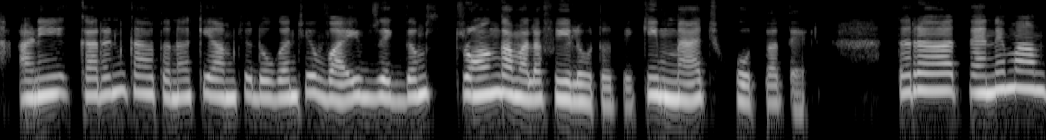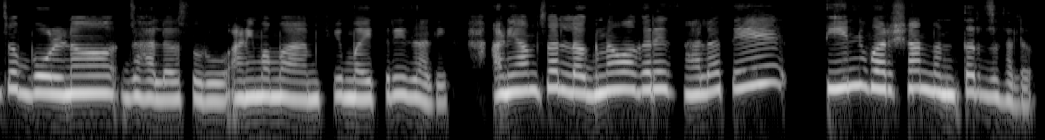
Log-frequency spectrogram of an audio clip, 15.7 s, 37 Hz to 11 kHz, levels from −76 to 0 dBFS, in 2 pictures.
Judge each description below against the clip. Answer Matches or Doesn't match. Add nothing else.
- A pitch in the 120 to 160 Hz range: Doesn't match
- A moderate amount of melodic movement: Matches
